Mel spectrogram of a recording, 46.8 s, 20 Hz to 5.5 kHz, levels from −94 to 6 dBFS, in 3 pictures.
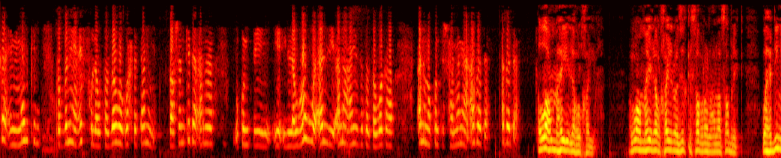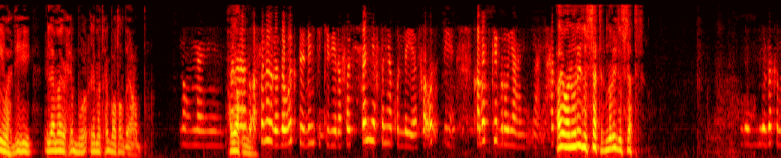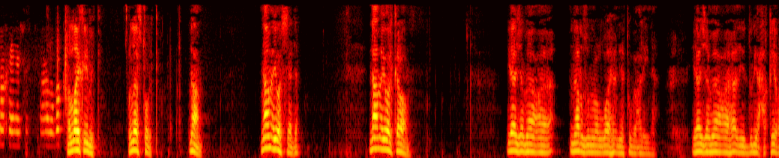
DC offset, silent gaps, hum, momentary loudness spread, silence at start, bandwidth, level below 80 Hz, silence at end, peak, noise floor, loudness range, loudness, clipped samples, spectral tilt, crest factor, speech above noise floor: under 0.1%; none; none; 16 LU; 0 s; 5.2 kHz; -62 dBFS; 0 s; -4 dBFS; -75 dBFS; 7 LU; -25 LUFS; under 0.1%; -9 dB/octave; 22 dB; 50 dB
